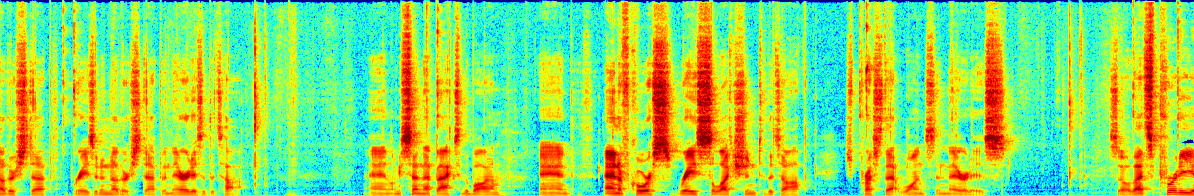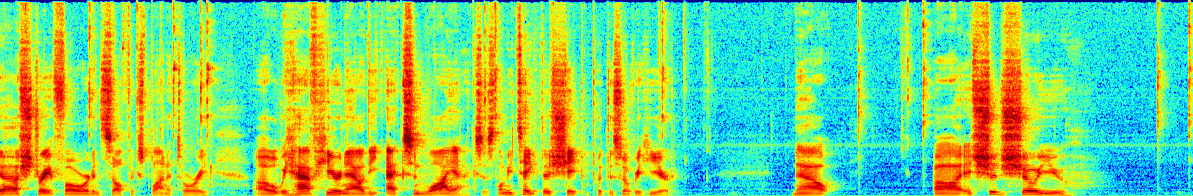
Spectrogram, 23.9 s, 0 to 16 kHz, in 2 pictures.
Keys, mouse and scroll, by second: 0.8 click, 2.7 ctrl+z, 4.4 click, 8.7 click, 10.8 ctrl+z, 11.5-12.1 drag, 12.3-13.1 drag, 13.4-14.4 drag, 16.9 click, 17.7 click, 20.7-21.5 drag, 23.7 click.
